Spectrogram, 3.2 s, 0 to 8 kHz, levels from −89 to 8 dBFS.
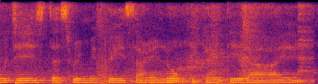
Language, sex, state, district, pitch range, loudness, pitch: Hindi, female, Arunachal Pradesh, Papum Pare, 155-170 Hz, -14 LUFS, 165 Hz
